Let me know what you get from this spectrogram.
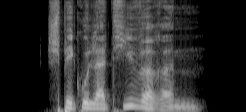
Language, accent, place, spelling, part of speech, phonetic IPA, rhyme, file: German, Germany, Berlin, spekulativerem, adjective, [ʃpekulaˈtiːvəʁəm], -iːvəʁəm, De-spekulativerem.ogg
- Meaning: strong dative masculine/neuter singular comparative degree of spekulativ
